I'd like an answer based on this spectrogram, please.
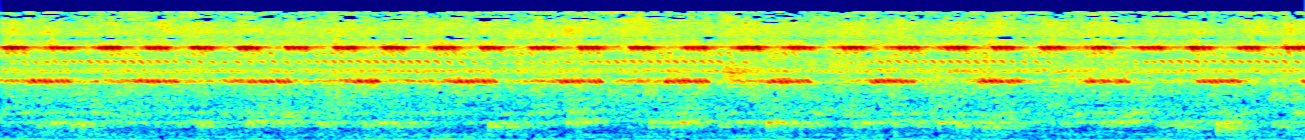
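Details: Chirping cricket, used as a sound to drive off rats, aid sleep and train birds; high rapid pulse trains repeat about twice per second, with faint lower throbbing pulses underneath.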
